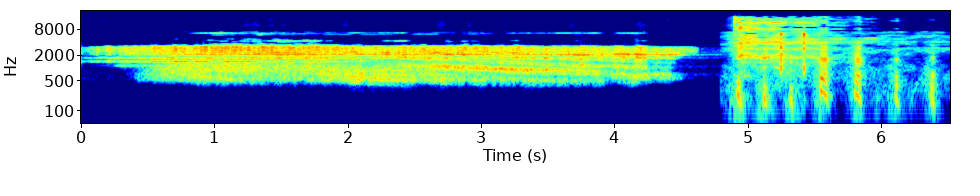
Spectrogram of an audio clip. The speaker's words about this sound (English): It sounds like some kind of plane zooming past. You're on the right path. Spaceship zooming past. It is a spaceship, and it is probably zooming past.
